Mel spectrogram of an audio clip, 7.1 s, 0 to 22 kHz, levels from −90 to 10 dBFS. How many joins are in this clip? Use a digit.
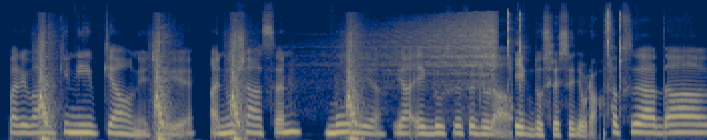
2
